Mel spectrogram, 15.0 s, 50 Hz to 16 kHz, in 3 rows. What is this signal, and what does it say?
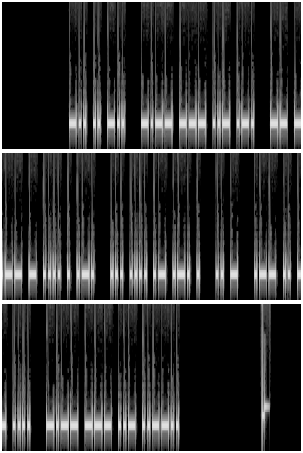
Morse code, heard as a keyed tone, about 30 wpm, 700 Hz. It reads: DID YOUR MOTHER SHARE IT WITH YOU?
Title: Sentences from Top 1000 Words - Review Part 6 - 30wpm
